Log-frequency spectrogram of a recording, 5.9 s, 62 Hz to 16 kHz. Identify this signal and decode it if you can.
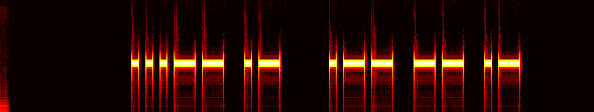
Morse code, heard as a keyed tone, about 17 wpm, 700 Hz. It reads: 3A WMA
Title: Field Day Exchanges - 17wpm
